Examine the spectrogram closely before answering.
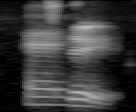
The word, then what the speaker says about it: station: Okay, what about station? Stay. Yeah, the first part, stay, the A after T, correct. What about airport?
